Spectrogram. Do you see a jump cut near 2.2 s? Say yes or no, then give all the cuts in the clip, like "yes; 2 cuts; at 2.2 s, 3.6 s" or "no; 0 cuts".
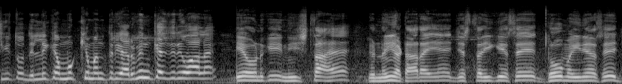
yes; 1 cut; at 2.2 s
